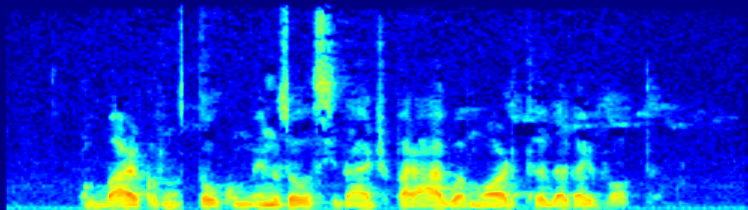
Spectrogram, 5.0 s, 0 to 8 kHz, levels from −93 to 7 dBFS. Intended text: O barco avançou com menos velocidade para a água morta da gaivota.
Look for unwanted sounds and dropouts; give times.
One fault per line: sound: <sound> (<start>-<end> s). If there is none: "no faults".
sound: dropout (1.2-1.3 s)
